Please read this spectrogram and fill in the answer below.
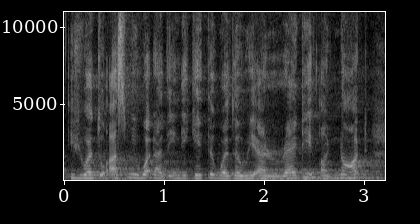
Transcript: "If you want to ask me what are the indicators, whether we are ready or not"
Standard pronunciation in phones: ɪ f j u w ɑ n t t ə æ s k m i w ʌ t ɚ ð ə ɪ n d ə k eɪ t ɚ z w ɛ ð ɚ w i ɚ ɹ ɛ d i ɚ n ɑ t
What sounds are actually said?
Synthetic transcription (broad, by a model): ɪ f j u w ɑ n t t ə s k m i w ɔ t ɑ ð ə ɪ n d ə k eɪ t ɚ w ɛ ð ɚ w i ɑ ɹ ɛ d i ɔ n ɑ t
